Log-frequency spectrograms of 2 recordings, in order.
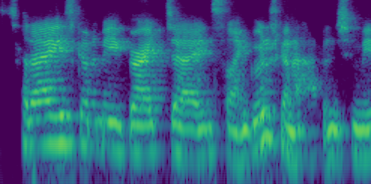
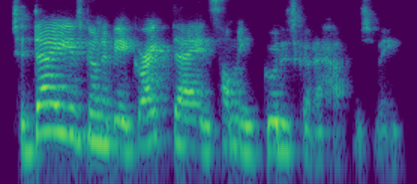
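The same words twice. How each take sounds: First: It is said flatly, with low energy. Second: It is said with lively, confident energy.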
